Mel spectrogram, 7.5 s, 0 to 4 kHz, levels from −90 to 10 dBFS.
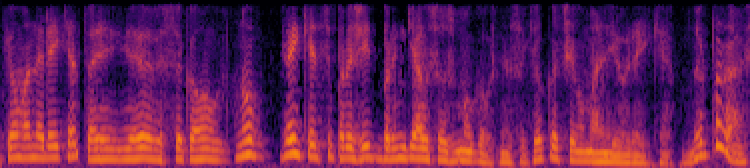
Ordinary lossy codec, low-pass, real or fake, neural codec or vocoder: AAC, 24 kbps; 3.6 kHz; fake; vocoder, 24 kHz, 100 mel bands, Vocos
